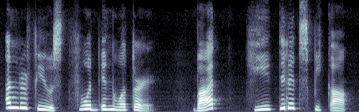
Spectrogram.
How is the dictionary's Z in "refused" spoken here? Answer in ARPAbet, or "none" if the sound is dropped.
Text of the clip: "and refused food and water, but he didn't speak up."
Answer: S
